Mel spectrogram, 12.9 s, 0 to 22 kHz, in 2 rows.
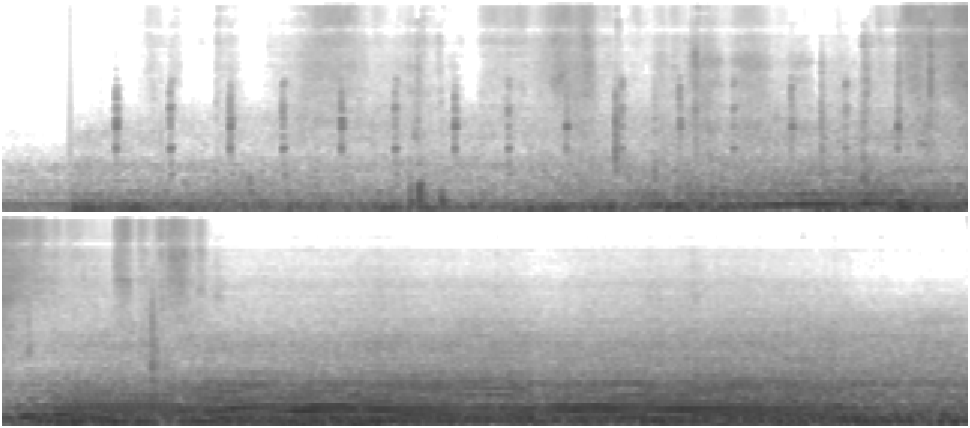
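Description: A 2020 GMC Sierra 1500 Denali with a 6.2-liter V8 and 4WD accelerates on a test drive, its engine rumble climbing and swelling into a louder, steady drone heard from inside the cab, with no talking.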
